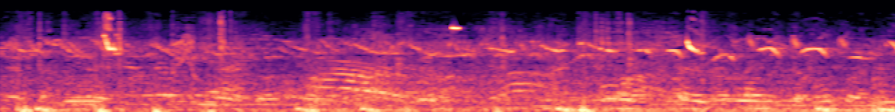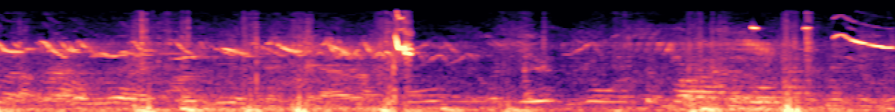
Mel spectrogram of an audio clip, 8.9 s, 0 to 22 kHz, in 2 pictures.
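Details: Chestnut-bellied seed finch (towa towa) singing in a whistling competition at Rosehall, Guyana, 2023; rapid high, slurred whistled notes run continuously, with crowd voices and low murmuring beneath.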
